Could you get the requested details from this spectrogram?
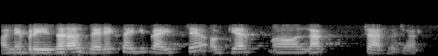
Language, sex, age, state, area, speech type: Gujarati, female, 30-45, Gujarat, urban, conversation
